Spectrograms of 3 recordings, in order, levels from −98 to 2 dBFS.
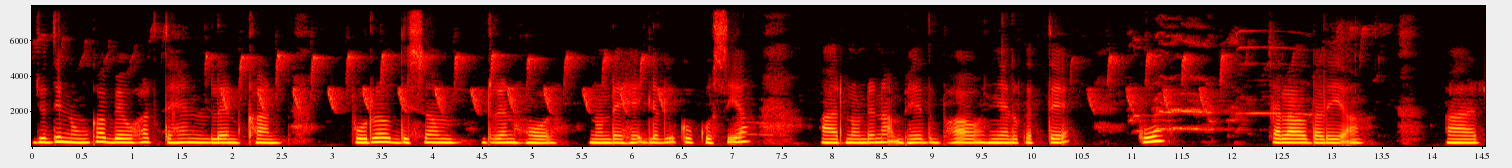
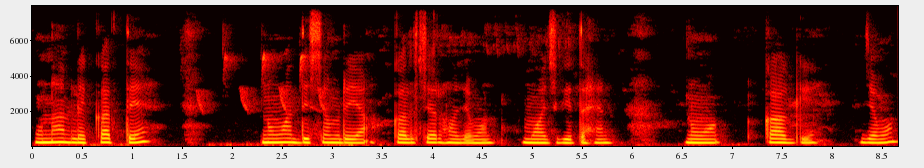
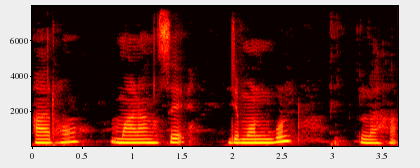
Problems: background sounds at intervals, low volume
